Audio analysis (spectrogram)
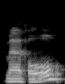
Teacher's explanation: it's basically between a t and a d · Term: flap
